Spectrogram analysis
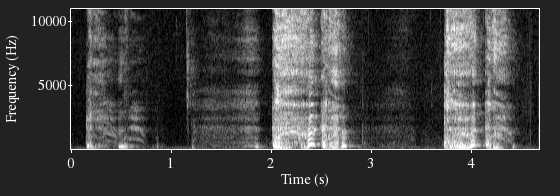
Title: Barking Cough #3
